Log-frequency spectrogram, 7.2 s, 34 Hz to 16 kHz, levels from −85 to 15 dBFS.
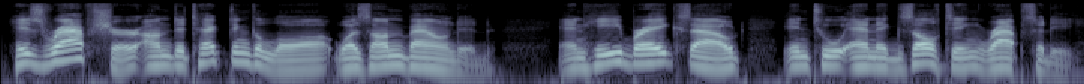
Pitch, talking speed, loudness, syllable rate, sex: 125 Hz, 135 wpm, -20 LUFS, 4.2 syllables/s, male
